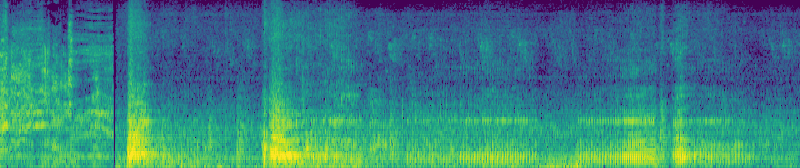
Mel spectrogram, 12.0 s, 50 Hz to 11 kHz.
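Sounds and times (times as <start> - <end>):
tiger roaring: 0.0 - 2.3, 4.2 - 11.4.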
